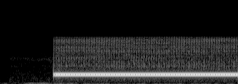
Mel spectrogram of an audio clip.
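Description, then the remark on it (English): A faint handset rustle, then a loud, steady telephone dial tone switches on and holds unbroken to the end as a call to a work phone is tried, with no ringing pattern and no voices. “All right, well, I'll try you on your work phone, because I know this is a big crisis.”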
